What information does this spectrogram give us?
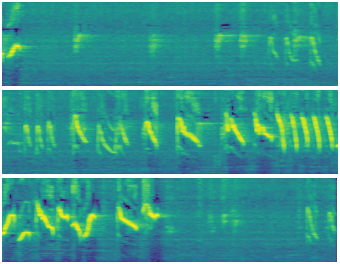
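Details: Soft chirps from a white-eye build into a long, rapid, high warble of sweeping slurred whistles, loudest in the second half, then stop abruptly.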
